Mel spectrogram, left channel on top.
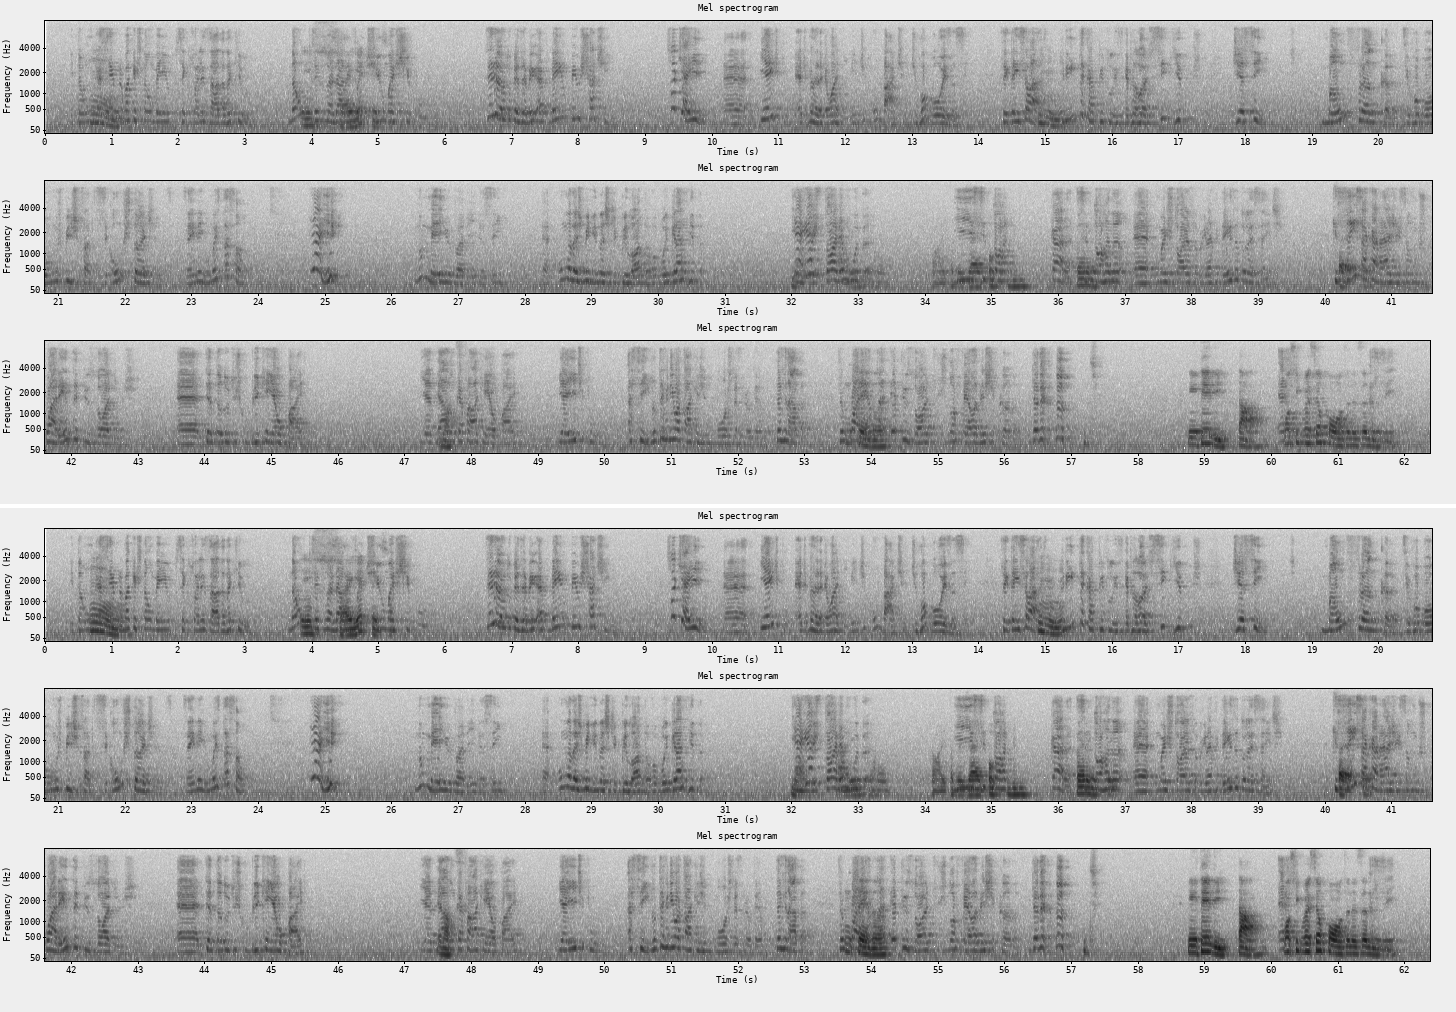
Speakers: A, on the right (about 20°); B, on the right (about 50°).
A: Então
B: Hum.
A: é sempre uma questão meio sexualizada daquilo. Não
B: Ixi,
A: sexualizada
B: aí
A: infantil,
B: é tenso.
A: mas tipo. Você entendeu o que eu tô querendo dizer? Meio- É meio, meio chatinho. Só que aí. é, e aí, tipo, é, de- mano, é um anime de combate de robôs, assim. Você tem, sei lá,
B: Uhum.
A: 30 capítulos, episódios seguidos de assim. Mão franca de robô com os bichos, sabe? Constante, sem nenhuma hesitação. E aí, no meio do anime, assim, é, uma das meninas que pilota o robô engravida. E
B: Não,
A: aí a
B: gente.
A: história
B: aí
A: muda.
B: não. Não, aí também
A: E
B: já
A: se
B: é um
A: torna.
B: pouquinho
A: Cara, se
B: diferente
A: torna
B: aí.
A: é, uma história sobre gravidez adolescente, que
B: Certo.
A: sem sacanagem são uns 40 episódios é, tentando descobrir quem é o pai. E é,
B: Nossa.
A: ela não quer falar quem é o pai. E aí, tipo, assim, não teve nenhum ataque de monstro nesse meio tempo. Não Teve nada. São
B: Entendo.
A: 40 episódios de novela mexicana, entendeu? <laughs>
B: <laughs> Entendi. Tá.
A: É,
B: Consigo ver seu ponto nesse anime.
A: assim,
